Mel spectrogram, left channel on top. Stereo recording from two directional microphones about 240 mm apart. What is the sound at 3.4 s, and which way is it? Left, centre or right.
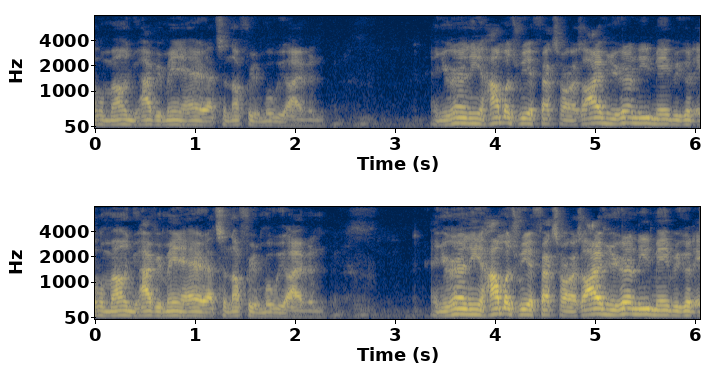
Speech, centre.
